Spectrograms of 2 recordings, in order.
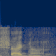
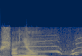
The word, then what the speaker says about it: Chagnon: I told them that it was Chagnon, or Chagnon, but they couldn't pronounce it. It sounded to them like their name for a pesky bee, Shanki, and that is what they decided to call me.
